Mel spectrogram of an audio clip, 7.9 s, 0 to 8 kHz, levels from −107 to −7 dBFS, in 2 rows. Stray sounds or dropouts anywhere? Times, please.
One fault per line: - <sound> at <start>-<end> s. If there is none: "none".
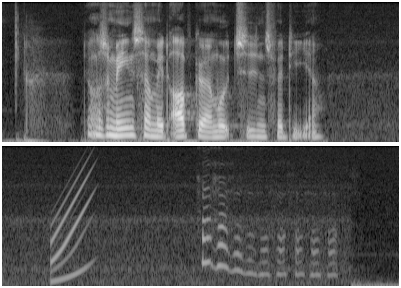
- chirp at 4.5-5.0 s
- laugh at 5.9-7.4 s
